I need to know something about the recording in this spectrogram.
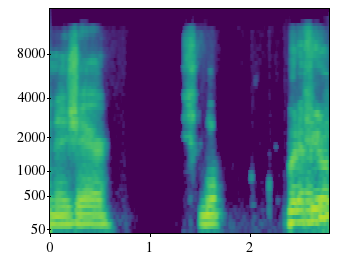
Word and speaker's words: Niger: Because if they speak French, then it's definitely Niger.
